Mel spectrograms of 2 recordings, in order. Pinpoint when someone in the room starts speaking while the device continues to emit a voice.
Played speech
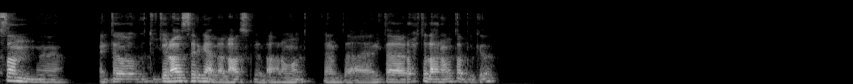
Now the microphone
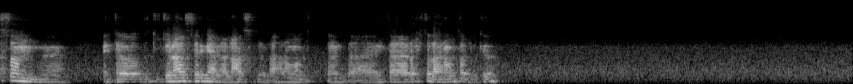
none

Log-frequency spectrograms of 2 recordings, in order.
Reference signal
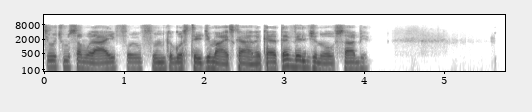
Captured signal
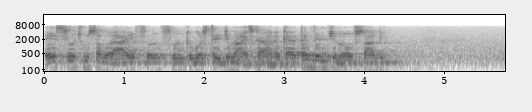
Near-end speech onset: none

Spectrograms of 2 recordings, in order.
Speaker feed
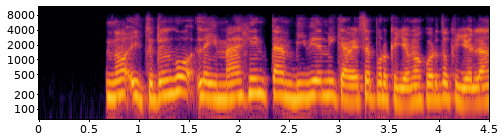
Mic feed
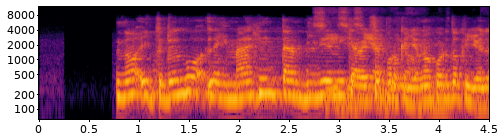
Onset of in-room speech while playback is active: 3 s

